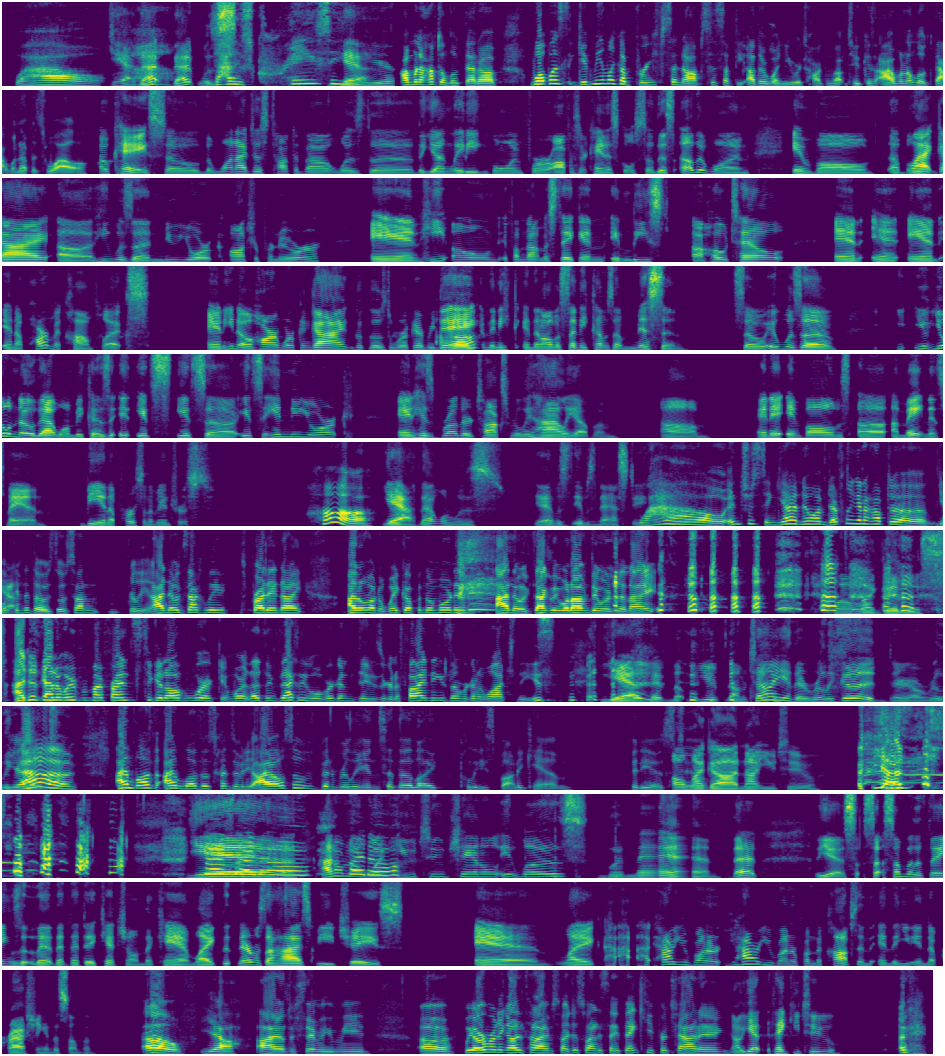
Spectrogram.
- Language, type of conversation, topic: English, unstructured, After a long day, what comfort shows or movies do you turn to, and why?
- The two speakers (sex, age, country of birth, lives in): female, 20-24, United States, United States; female, 40-44, United States, United States
- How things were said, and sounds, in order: gasp; tapping; laugh; chuckle; chuckle; chuckle; laughing while speaking: "Yes, I know, I know"; other background noise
